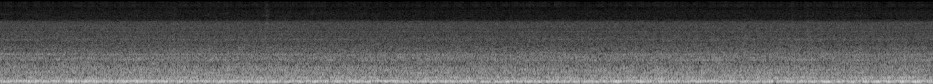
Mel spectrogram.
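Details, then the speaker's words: Lincoln Town Car after rear air-suspension airbag install, battery reconnected: steady even low hum of the front-mounted air-ride compressor, no surges or rattles, pumping the rear up normally. "Okay, so the compressor just turned on. I can hear it humming up front. It may take a second for this to air up."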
